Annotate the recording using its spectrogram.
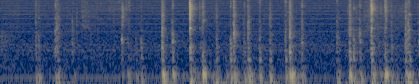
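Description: Typing on a computer keyboard: a rapid run of key clicks that starts about one and a half seconds in, after a couple of isolated taps.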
